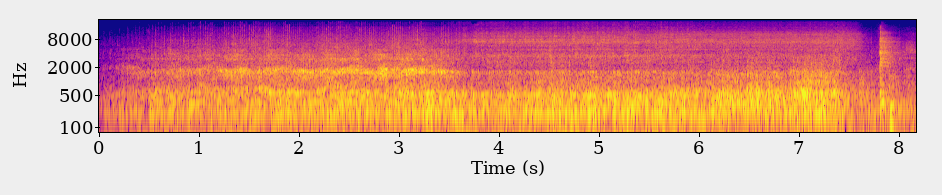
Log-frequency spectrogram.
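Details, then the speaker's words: Bosch BDU2 e-bike motor, guessed around 2019, heard before fitting the Bosch refresh kit: a rough gravelly whir as the cranks spin the motor. About 95% of the noise comes from the worn drive-side motor bearing; nothing else is wrong with the motor. "so most of that noise 95 of that noise is actually from the motor and it's from the uh the drive side bearing which is this side because they're the bearings that seem to go the most particularly on bdu-2s"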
